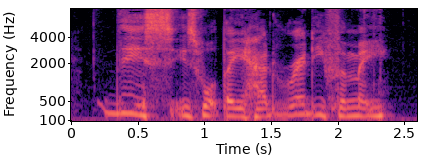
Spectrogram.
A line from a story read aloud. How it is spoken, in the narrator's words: he quavered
